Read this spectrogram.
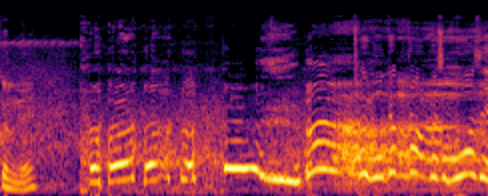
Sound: crying

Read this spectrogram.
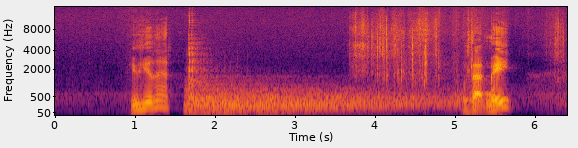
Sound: bombing continues

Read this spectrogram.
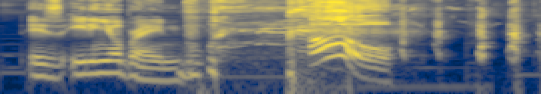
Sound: all laughs

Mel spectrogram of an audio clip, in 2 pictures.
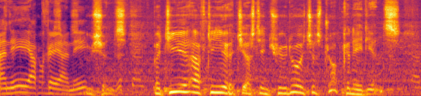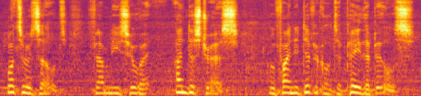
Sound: speaking French

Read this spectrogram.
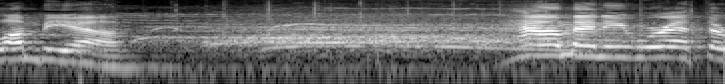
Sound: audience cheers

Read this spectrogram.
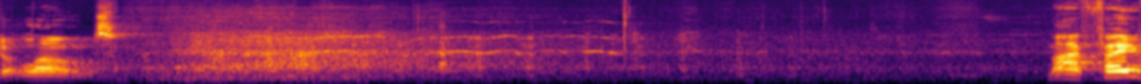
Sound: laughter

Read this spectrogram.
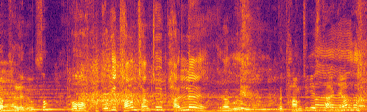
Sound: rambling nonsense

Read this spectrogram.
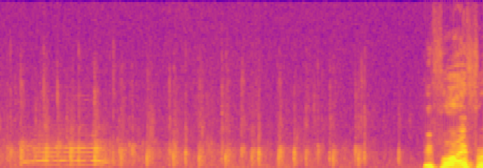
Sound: applause

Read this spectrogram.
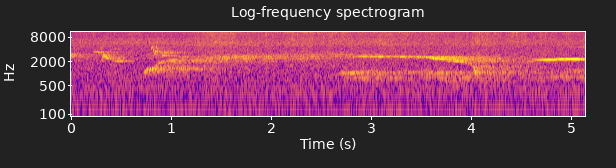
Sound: birds chirping

